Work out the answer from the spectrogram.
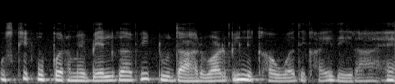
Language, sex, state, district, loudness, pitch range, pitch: Hindi, female, Bihar, Katihar, -16 LUFS, 165-210 Hz, 185 Hz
